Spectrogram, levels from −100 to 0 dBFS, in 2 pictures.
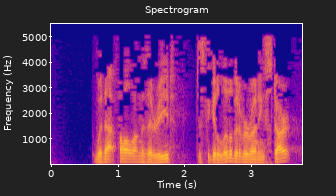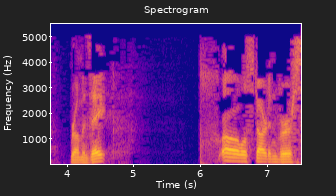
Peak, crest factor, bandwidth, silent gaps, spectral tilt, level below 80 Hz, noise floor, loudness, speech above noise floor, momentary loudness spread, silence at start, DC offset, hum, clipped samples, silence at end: -2 dBFS; 18 dB; 5.2 kHz; none; -8 dB/octave; -54 dBFS; -81 dBFS; -19 LUFS; 62 dB; 13 LU; 0.65 s; under 0.1%; none; under 0.1%; 0 s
